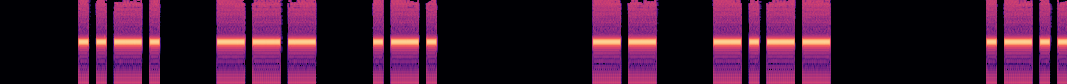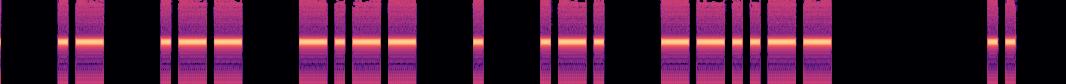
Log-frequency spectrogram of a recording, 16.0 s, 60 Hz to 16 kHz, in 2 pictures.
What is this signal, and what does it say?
Morse code, heard as a keyed tone, about 18 wpm, spaced as for 12 wpm, 1000 Hz. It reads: FOR MY LAWYER, I
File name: qotdfiles / 12wpm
